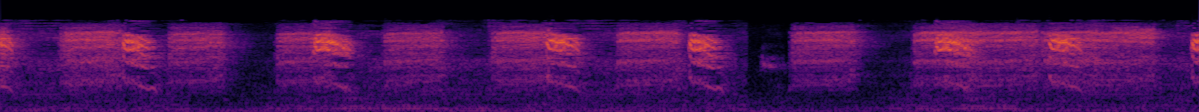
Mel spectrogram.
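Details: Wild long-tailed shrike of the forest, lure call meant to attract wild birds: paired harsh, crow-like rasping bursts separated by brief silences, each burst hoarse and broad.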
